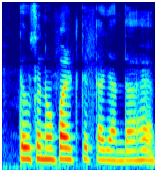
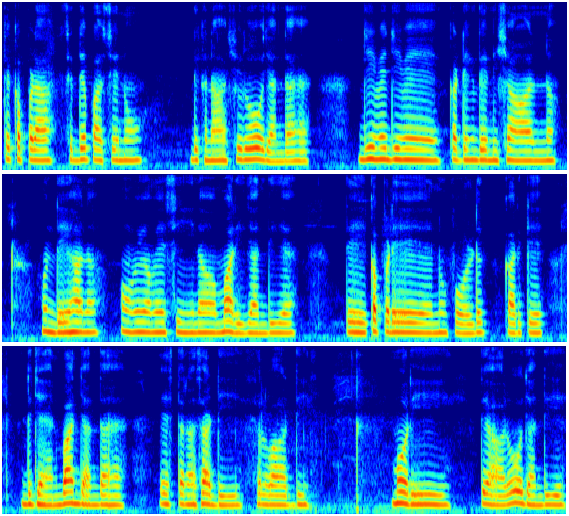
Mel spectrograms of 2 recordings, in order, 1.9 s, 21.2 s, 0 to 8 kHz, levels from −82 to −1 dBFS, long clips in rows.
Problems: constant background noise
